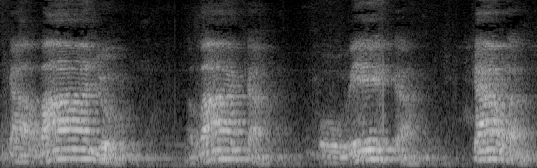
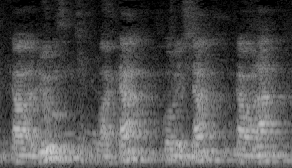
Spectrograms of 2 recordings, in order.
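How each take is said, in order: First: "caballo, vaca, oveja, cabra" each slowly stretched on the middle-to-front stressed syllable, ca-BA-llo, VA-ca; stress on penultimate syllable. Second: "caballo, vaca, oveja, cabra" each punched on the last syllable, rising, Guaraní style; stress on final syllable. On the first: Teacher showing Spanish llanas words, stressed slowly on the penultimate syllable of "caballo, vaca, oveja, cabra". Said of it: "palabras llanas. Acento medio".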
